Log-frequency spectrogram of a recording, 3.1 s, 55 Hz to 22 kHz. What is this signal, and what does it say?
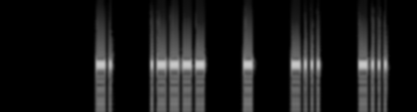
Morse code, heard as a keyed tone, about 48 wpm, spaced as for 23 wpm, 700 Hz. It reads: N1TBB
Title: USA Call Signs - 4x Character Spacing - 50wpm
